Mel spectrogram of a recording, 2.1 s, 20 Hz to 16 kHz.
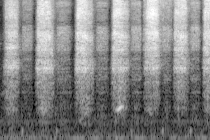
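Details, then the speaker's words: Dell XPS 15 9560 laptop fan after cleaning: rapid rhythmic hissing scrapes over a faint whir, a blade rubbing; suspected pressure on the fan housing squeezing it. "as you can hear you can hear that scraping sound so maybe that's what's going on"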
